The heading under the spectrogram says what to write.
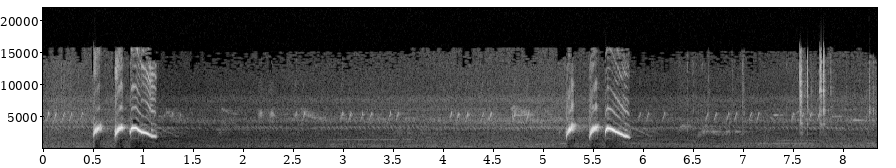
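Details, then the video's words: Two phrases from a female red-whiskered bulbul calling to get males singing, roughly five seconds apart, each two sharp upward chirps then a smooth falling whistle, with light high-pitched ticking from other birds behind. "นกหัวจุก birds - เสียงนกตัวเมียส่งเสียงเจื้อยแจ้วจูงใจนกตัวผู้ให้ร้องเพลงอย่างมีความสุข"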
